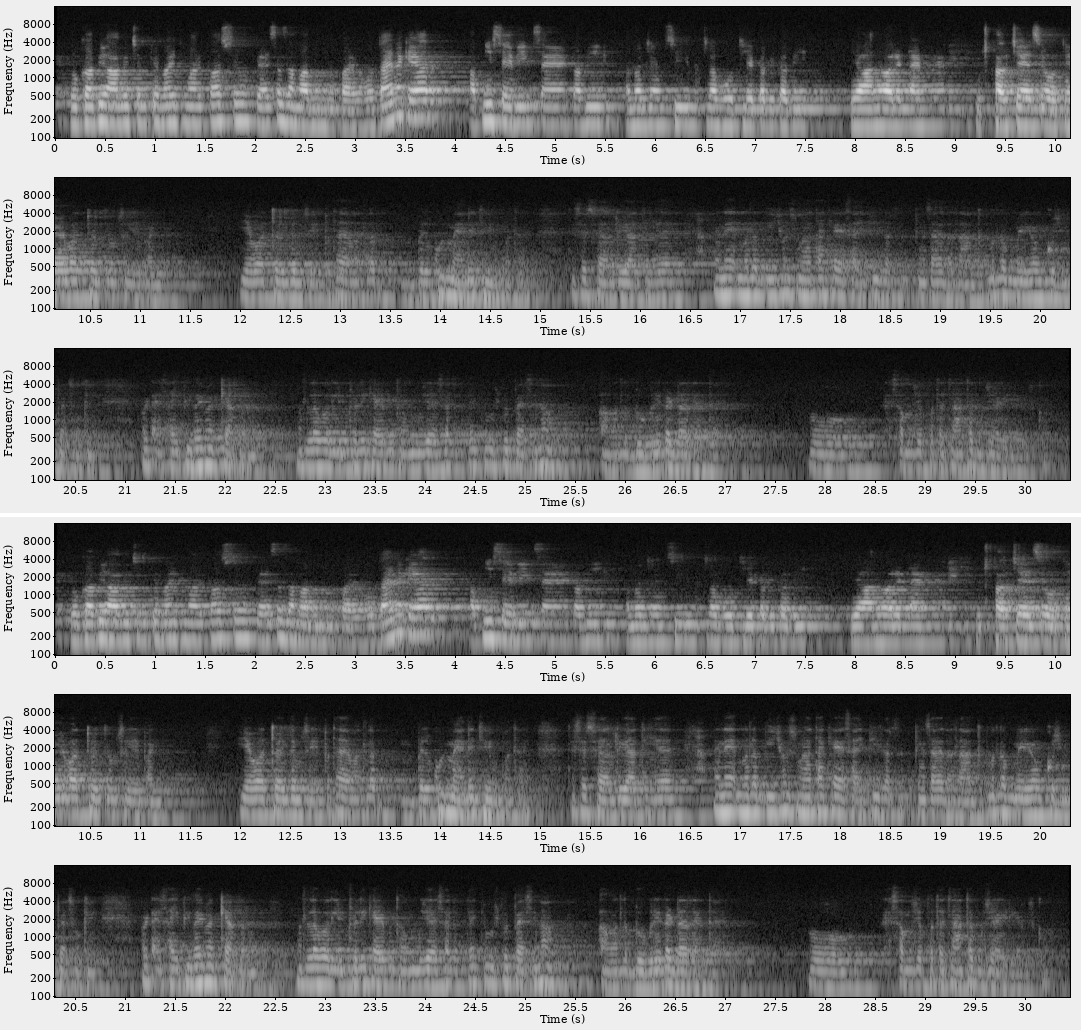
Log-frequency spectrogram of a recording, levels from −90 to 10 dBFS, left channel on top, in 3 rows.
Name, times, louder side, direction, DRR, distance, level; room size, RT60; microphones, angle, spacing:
voice 1, 0.2-3.9 4.1-7.6 8.0-8.9 9.2-10.3, left 3 dB, 50° left, 9 dB, 0.6 m, -21 dB
voice 2, 10.2-11.2 12.0-22.4 22.7-25.3 25.7-27.0 27.8-30.3, right 2 dB, 60° right, 2 dB, 1.3 m, -31 dB
28.5 x 14.5 x 2.2 m, 2.1 s
head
